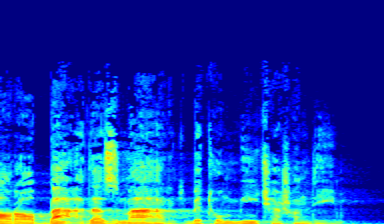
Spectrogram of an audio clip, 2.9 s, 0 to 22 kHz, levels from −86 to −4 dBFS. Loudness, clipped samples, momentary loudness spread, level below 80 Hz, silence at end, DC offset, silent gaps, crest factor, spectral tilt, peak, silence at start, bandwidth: -24 LUFS; under 0.1%; 14 LU; -40 dBFS; 0.35 s; under 0.1%; none; 22 dB; -4 dB/octave; -2 dBFS; 0 s; 16 kHz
